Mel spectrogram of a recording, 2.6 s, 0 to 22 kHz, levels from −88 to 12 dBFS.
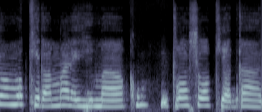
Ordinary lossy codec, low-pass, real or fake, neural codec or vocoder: none; none; fake; codec, 44.1 kHz, 1.7 kbps, Pupu-Codec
